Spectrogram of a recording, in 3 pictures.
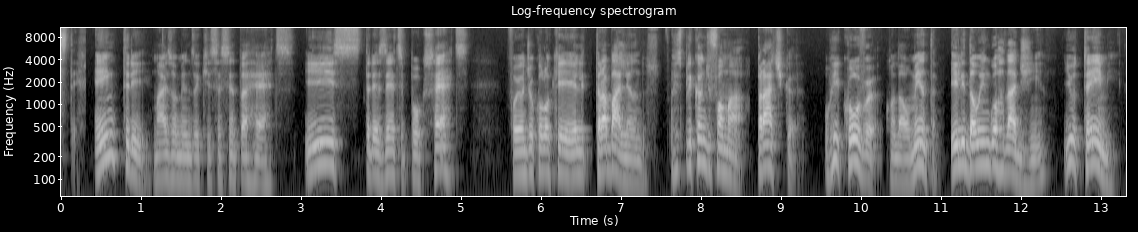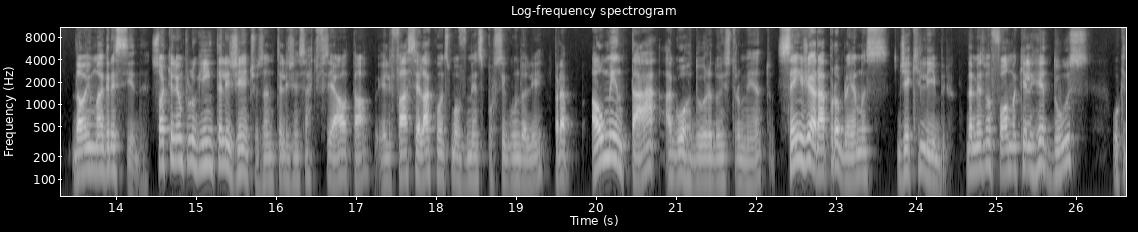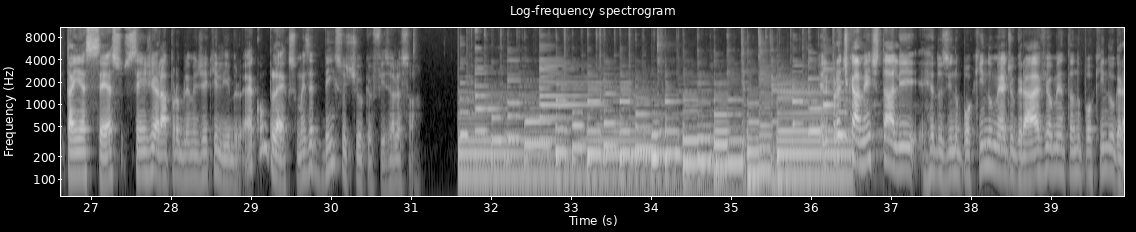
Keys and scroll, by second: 31.0 space, 35.9 space.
